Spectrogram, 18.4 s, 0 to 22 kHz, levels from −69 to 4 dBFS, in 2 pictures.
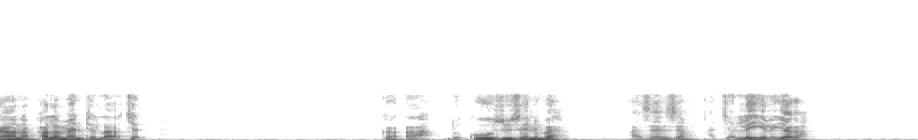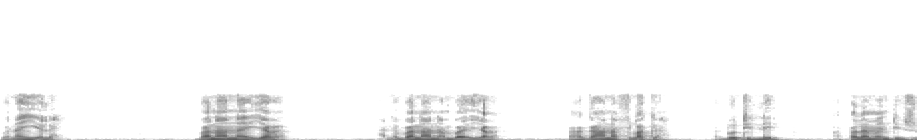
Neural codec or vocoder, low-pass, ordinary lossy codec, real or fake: none; 7.2 kHz; Opus, 64 kbps; real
